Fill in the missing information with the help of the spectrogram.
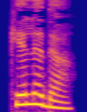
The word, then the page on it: ಕೆಲದ: Kannada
